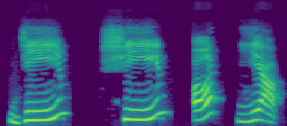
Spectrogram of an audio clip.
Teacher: اور حروف شجریہ کو ہم لوگ درمیانی حصے سے، زبان کے درمیانی حصے سے، اور اوپر کیا ہے، تالو کے طرف ہماری زبان کا درمیانی حصہ اوپر اٹھے گا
